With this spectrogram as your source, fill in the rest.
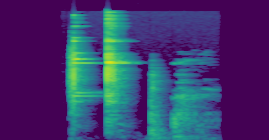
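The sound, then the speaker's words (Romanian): Two bright glass clinks ring out close together, like glasses touched in a toast, followed by a couple of softer, duller knocks as the glasses are handled. No one speaks. “La mulți ani. Cling, cling.”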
